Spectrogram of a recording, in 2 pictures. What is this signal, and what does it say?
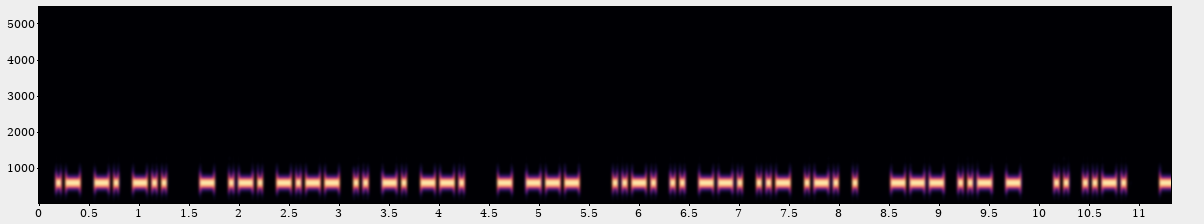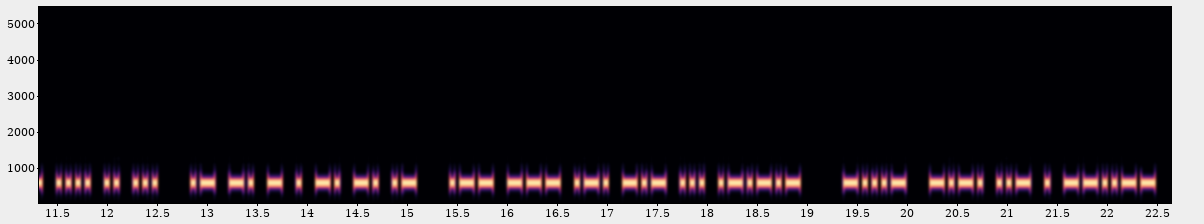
Morse code, heard as a keyed tone, about 25 wpm, 600 Hz. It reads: AND TRYING TO FIGURE OUT IF THIS ANTENNA WORKS. <BT> CUE,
